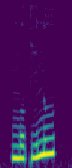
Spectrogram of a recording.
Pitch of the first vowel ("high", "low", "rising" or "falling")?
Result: low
